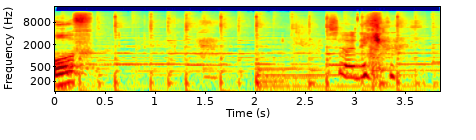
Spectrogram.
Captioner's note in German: lachen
